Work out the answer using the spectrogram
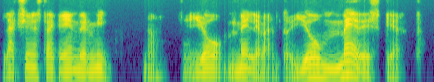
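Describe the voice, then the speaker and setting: A man's voice: low voice, normal speed, gravelly, no room sound, narrow, tinny audio. A male French teacher giving a bilingual lesson, patiently repeating each phrase and often checking that the class understands.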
